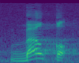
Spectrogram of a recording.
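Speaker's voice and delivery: "Baq" with a bouncing echo after the q; son rebondi. Shown as a demonstration. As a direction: release the final q of "Baq" with a rebound. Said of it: "maka terdengar pantulan suara".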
